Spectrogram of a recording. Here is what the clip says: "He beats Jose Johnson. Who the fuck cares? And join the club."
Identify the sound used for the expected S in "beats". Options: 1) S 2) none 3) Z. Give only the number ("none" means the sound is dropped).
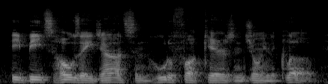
1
